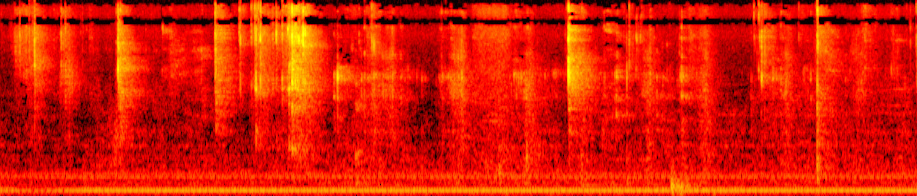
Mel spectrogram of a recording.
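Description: Close-up crunching and chewing of crisp fried food, in irregular bites throughout, over a steady low hum.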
